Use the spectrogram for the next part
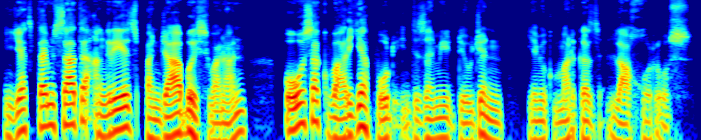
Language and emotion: Kashmiri, neutral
